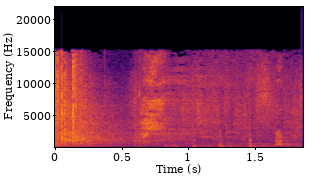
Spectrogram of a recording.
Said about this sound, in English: After a pause, there came a soft rustling of hay. And the closing of barn doors.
